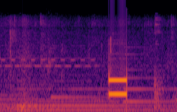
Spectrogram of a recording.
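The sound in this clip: A telephone signals an incoming call with a single short electronic tone, a steady two-pitch beep that stands alone above faint background hiss.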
